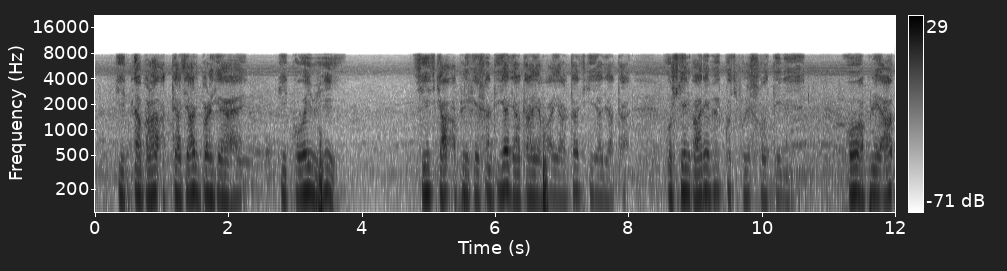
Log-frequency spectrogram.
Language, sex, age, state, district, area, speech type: Hindi, male, 60+, Uttar Pradesh, Pratapgarh, rural, spontaneous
